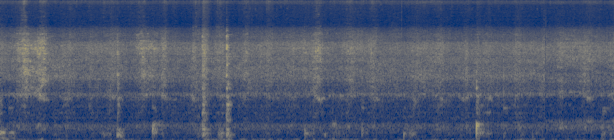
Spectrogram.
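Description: A spatula stirs and sautés ingredients in a hot pan while cooking meat rice. A soft, steady sizzle runs throughout, with light scraping strokes recurring at an irregular pace.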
